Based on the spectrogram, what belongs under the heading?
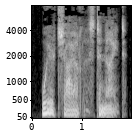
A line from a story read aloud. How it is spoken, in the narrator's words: he murmured into my ear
